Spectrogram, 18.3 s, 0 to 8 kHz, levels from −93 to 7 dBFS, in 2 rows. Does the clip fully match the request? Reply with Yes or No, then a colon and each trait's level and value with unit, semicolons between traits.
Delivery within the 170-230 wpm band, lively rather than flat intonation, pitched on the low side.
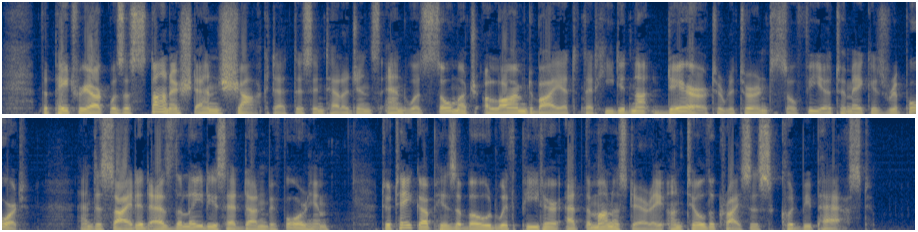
No: average, 175 wpm; average, 4.0 semitones; low, 110 Hz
